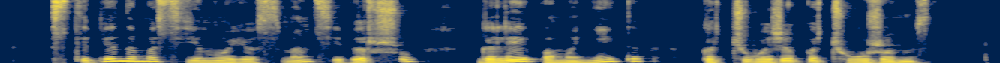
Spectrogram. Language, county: Lithuanian, Vilnius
